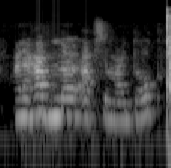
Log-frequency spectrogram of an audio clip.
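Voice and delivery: ordinary talk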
